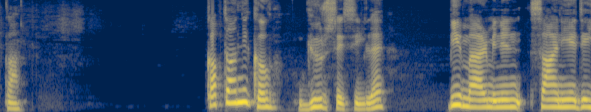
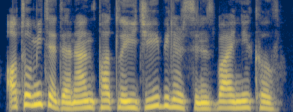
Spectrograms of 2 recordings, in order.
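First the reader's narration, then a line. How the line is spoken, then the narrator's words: Serious voice. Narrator (Turkish): Başkan Barbicane ciddi bir sesle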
